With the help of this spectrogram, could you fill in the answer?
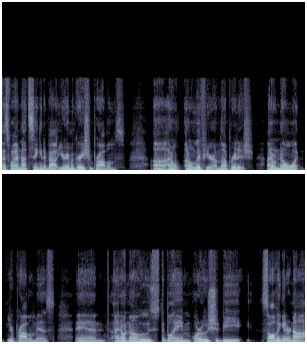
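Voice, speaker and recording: A man with an American accent speaks in an ordinary speaking voice, his pitch fairly low. His intonation stays fairly even at a moderate pace against a quiet background. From Minnesota, US Midwest. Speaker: trucker podcast host. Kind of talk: podcast monologue. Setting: recorded in Birmingham, England.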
